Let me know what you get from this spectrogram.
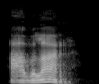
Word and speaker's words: hablar: Пишется глагол «hablar» через букву b в середине, «hablar», но в испанском мире чаще всего глагол «hablar» произносится как бы через букву мягкую, что-то среднее между «б» и «в».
